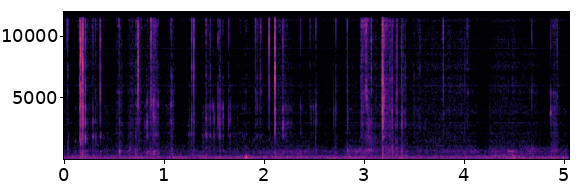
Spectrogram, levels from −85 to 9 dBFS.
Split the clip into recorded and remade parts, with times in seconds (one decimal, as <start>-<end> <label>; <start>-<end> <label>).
0.0-5.1 remade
